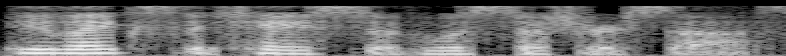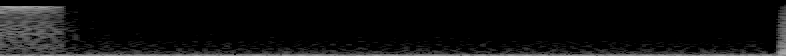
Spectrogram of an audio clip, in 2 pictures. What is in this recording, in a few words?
speaker generated female; worcestershire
